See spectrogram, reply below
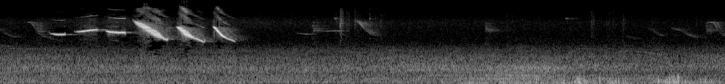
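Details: Rufous-collared sparrow singing a short song: a few clear whistled notes, then a run of about five sharp descending slurred notes over roughly two seconds, followed by quiet background hiss with faint distant sounds.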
